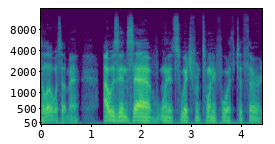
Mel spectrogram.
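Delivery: ordinary talk, nothing marked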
